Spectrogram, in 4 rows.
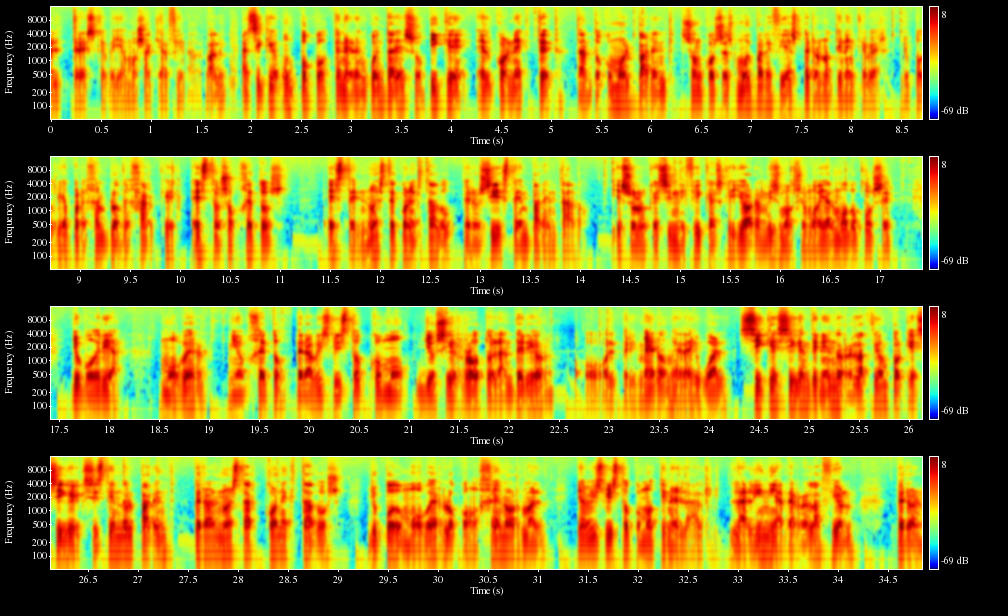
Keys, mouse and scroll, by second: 3.7-4.7 scroll down 3, 4.7 click, 5.8 click, 8.4 click, 9.7 shift+middle click, 10.0-10.5 scroll up 3, 12.4 click, 14.2 click, 15.5-15.9 scroll down 4, 15.9 shift+middle click, 16.3 scroll up 4, 16.6 shift+middle click, 17.2 click, 17.4-18.0 scroll down 1, 18.0-19.6 scroll down 3, 18.0 r, 19.6 click, 19.8 r, 19.8 g, 21.3 click, 21.9 r, 22.9 click, 23.4 r, 28.3 click, 29.7 g.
